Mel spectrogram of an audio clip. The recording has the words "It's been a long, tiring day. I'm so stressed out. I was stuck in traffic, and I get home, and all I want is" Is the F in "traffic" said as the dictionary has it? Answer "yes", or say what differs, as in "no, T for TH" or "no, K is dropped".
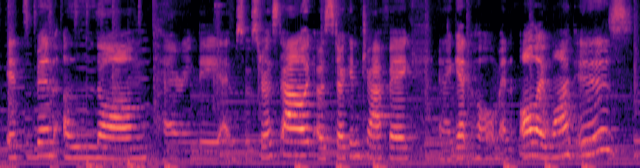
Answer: yes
